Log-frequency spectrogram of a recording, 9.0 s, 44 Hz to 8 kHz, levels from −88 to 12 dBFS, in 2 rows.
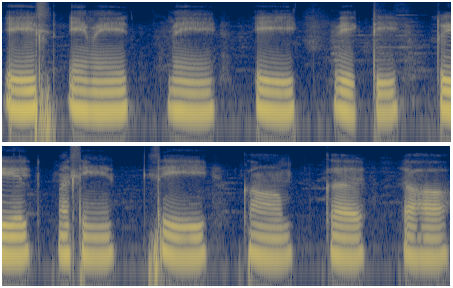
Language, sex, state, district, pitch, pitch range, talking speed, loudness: Hindi, male, Rajasthan, Jaipur, 140 Hz, 135-150 Hz, 80 wpm, -17 LUFS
